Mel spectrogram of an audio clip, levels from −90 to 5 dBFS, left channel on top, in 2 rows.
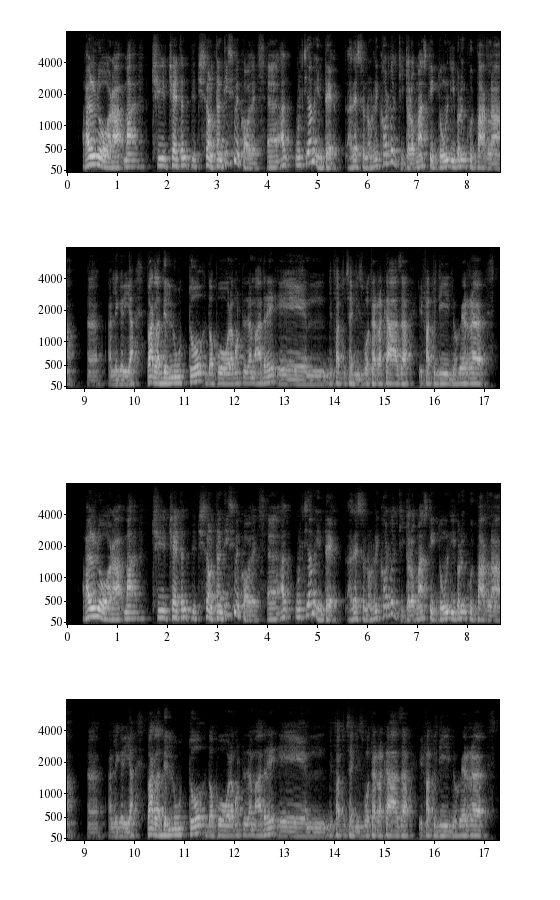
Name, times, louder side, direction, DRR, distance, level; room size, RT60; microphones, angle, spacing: voice 1, 0.3-8.7 9.1-17.0, left 2 dB, 90° left, 2 dB, 2.2 m, -29 dB
15.5 x 9.3 x 3.9 m, 0.34 s
head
